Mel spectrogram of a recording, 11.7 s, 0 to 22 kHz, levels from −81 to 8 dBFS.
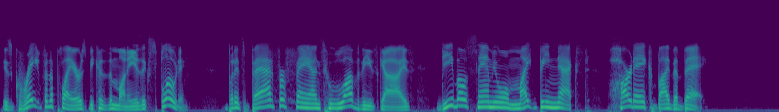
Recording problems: muffled; very; fading above 3.5 kHz

